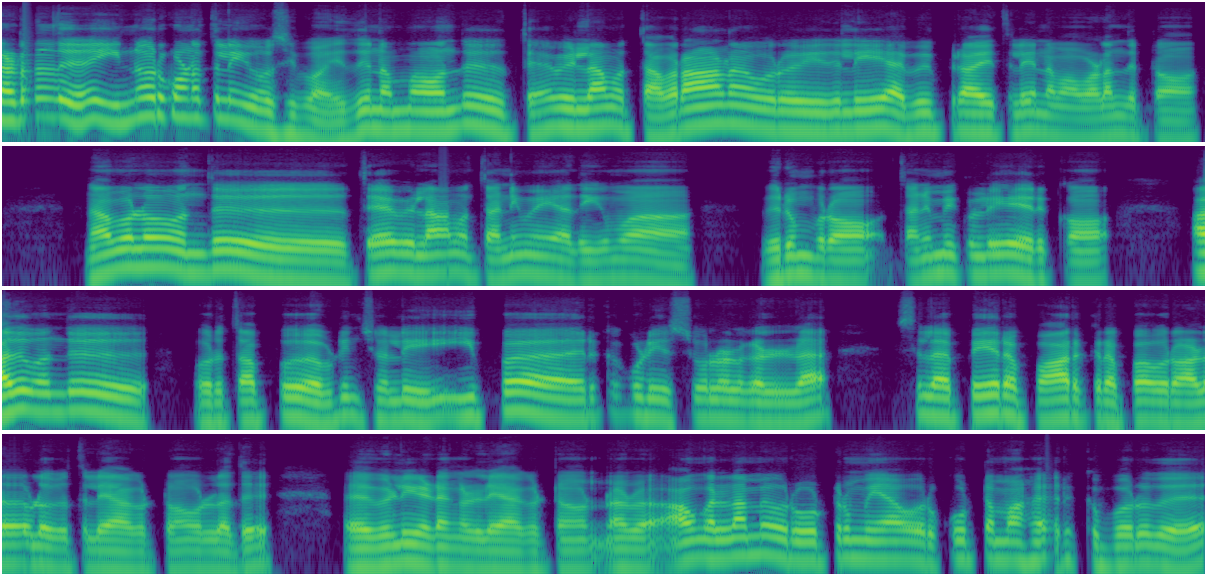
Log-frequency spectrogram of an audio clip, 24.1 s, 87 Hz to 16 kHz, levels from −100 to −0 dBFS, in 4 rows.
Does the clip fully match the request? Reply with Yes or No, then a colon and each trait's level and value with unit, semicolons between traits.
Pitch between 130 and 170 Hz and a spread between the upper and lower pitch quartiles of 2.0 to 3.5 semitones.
No: low, 135 Hz; average, 4.1 semitones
